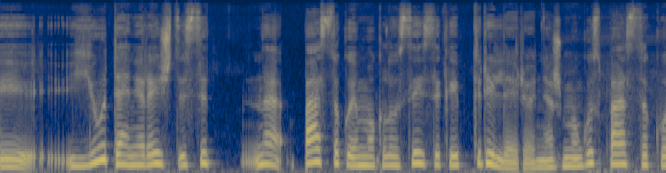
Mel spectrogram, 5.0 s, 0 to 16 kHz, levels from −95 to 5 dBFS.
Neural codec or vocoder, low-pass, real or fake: none; 14.4 kHz; real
